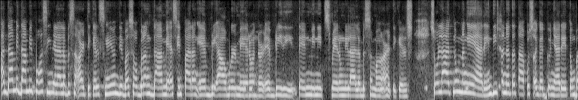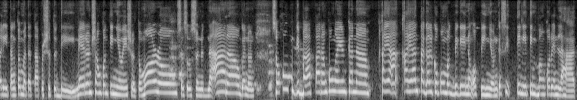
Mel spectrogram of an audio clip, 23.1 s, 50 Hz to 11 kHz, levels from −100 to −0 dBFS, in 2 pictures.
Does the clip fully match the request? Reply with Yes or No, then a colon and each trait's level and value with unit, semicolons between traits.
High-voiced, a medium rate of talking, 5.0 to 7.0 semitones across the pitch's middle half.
No: very high, 250 Hz; fast, 195 wpm; wide, 5.5 semitones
